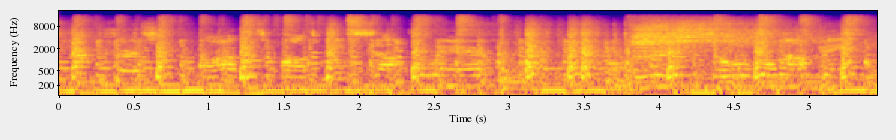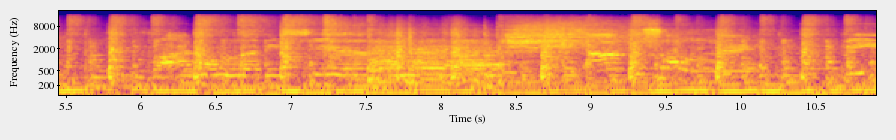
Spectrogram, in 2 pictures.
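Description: Live rock band playing: drum kit keeping a steady beat under electric guitars and keyboards.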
